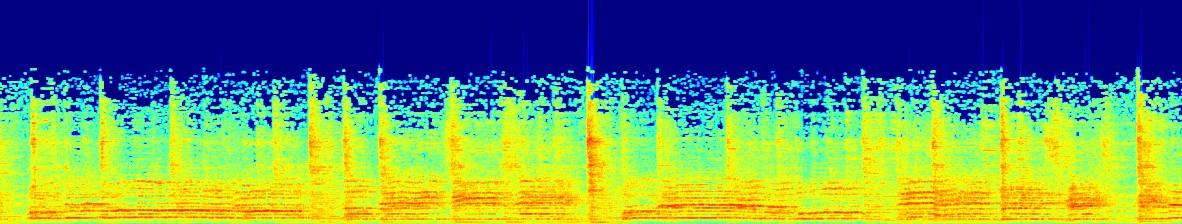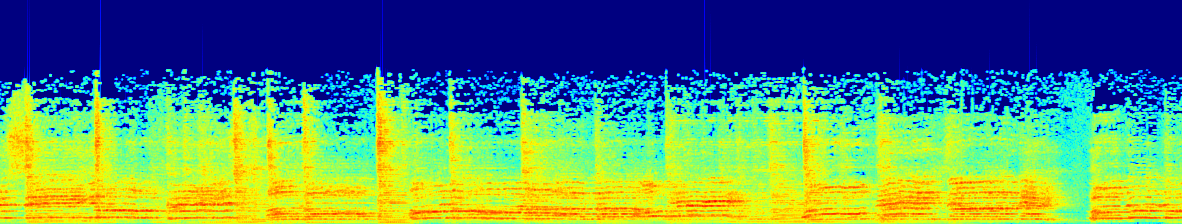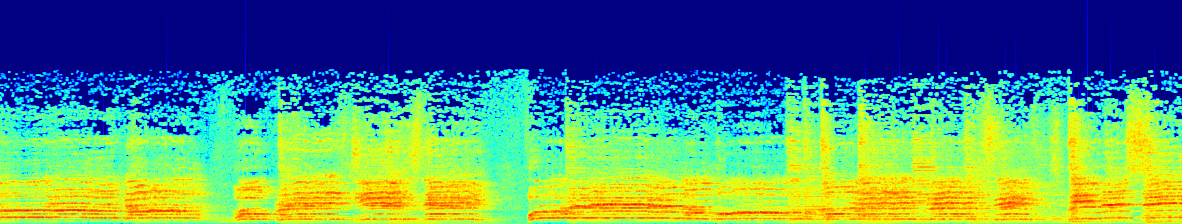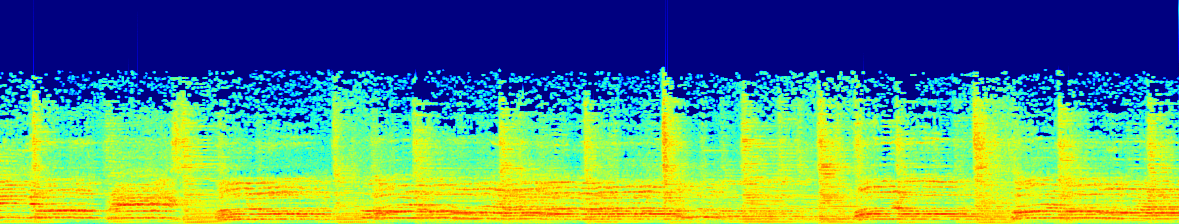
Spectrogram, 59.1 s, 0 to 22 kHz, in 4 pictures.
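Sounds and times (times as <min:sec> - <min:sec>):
acoustic guitar: 0:00.0 - 0:59.0
women singing worship song: 0:00.0 - 0:59.0.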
